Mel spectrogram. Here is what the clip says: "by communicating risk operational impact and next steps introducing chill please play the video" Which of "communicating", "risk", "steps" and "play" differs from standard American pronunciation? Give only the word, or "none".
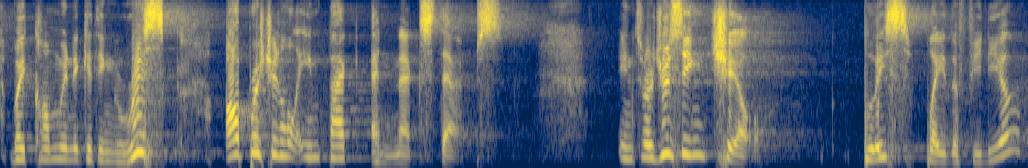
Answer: none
